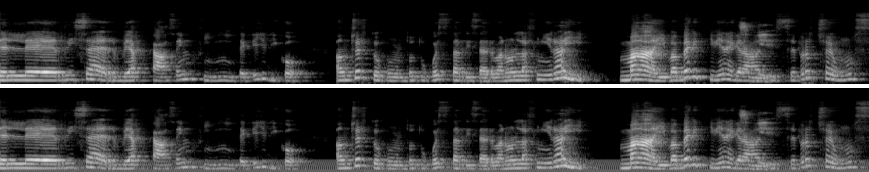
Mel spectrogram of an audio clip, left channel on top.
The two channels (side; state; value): right; noise; hum, 21 dB below the sound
